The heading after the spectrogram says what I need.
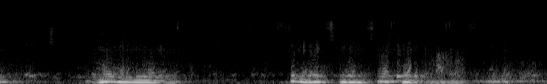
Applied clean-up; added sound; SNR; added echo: neural separator model SepFormer DNS4.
